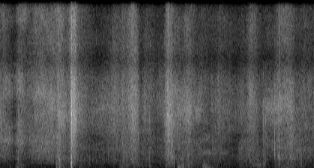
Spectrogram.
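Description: Footsteps on wooden floorboards with scattered light knocks, and one sharp click about a second in.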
